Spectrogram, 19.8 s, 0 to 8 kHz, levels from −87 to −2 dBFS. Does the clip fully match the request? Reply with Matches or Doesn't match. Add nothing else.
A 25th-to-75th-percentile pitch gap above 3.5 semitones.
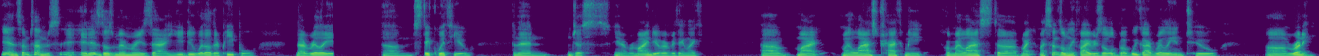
Doesn't match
